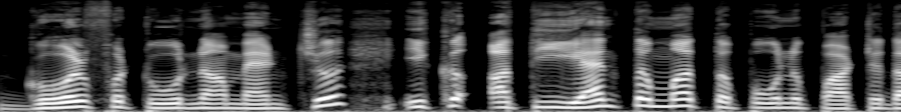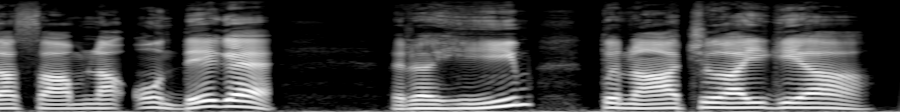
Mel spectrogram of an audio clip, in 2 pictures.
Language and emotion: Dogri, fearful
